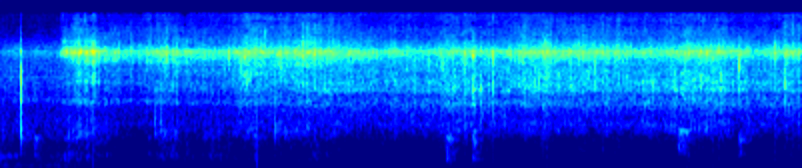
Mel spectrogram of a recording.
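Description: Chickpeas, raw banana and grated coconut sizzle and crackle steadily in a hot oil tempering, with occasional scraping and stirring clicks from a spoon against the pan.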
